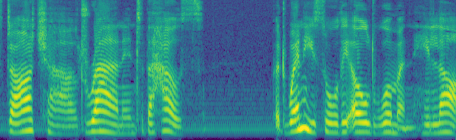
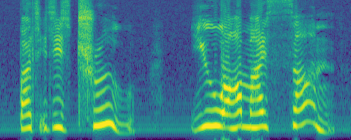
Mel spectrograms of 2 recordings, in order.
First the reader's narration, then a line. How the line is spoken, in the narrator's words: she cried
